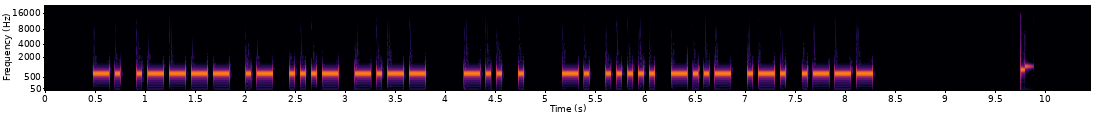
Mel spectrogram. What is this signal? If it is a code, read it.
Morse code, heard as a keyed tone, about 22 wpm, 700 Hz. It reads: N1AVY DE N5XRJ
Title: USA Callsign DE Callsign - 5 Characters - 22wpm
